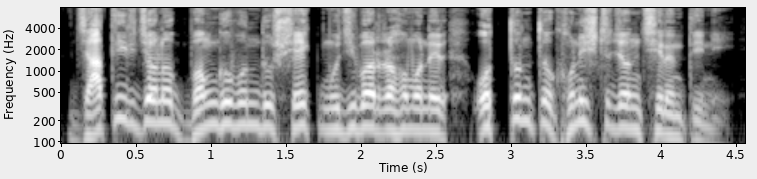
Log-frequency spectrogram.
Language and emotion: Bengali, neutral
